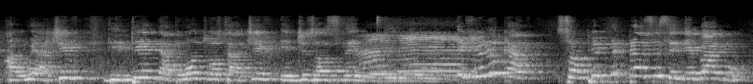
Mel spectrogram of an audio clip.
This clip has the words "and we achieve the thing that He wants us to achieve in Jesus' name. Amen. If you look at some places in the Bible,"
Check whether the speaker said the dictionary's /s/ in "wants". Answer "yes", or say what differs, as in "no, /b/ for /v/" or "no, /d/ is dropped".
no, /s/ is dropped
